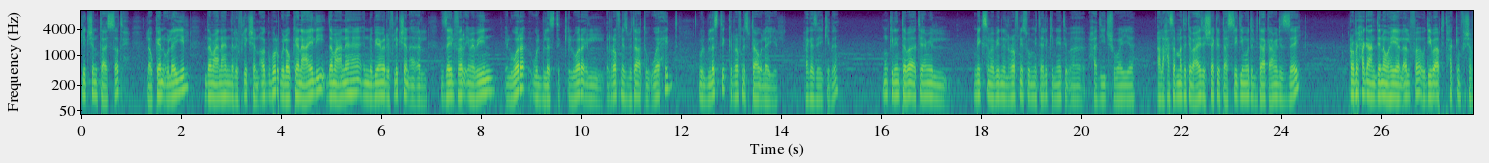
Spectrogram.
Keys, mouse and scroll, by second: 7.9 click, 12.7 click, 13.9-14.6 middle drag, 15.0-16.0 middle drag, 16.7-18.1 middle drag, 19.0-21.3 drag, 26.6-27.2 drag.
